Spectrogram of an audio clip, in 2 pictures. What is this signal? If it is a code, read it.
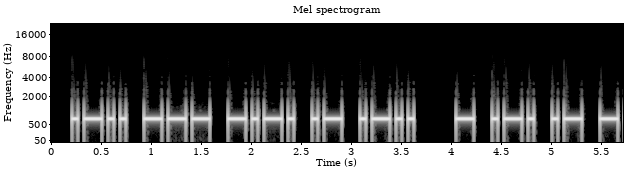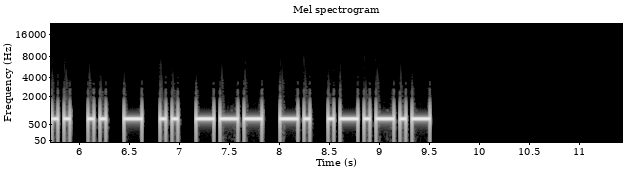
Morse code, heard as a keyed tone, about 20 wpm, 700 Hz. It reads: LOCAL TRADITION.
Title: Sentences from Top 1500 Words 20wpm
